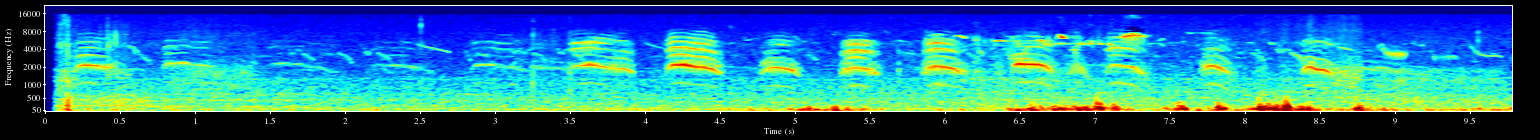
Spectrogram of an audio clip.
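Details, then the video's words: Eurasian oystercatcher, while feeding and mating, giving loud shrill piping calls in rapid, uneven series, roughly four per second, with low rumbling wind or surf noise below. "Oystercatcher (Eurasian) - Haematopus ostralegus - Feeding | mating"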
